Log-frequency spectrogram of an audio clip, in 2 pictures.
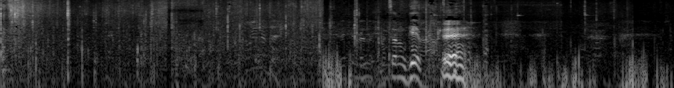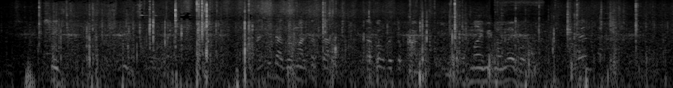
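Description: Footsteps crunch on loose stones and gravel.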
